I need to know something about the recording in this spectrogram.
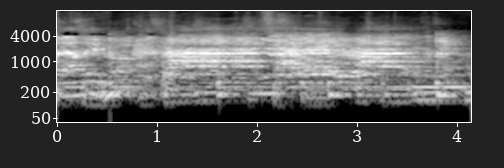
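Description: Amplified music with singing: a voice carries a melody over sustained low accompaniment notes.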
